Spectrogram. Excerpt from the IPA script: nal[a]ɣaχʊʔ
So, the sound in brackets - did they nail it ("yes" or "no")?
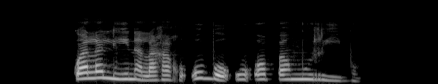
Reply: yes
